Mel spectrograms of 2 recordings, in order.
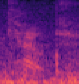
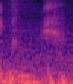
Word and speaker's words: Couch: A lot of people say couch, but it's Cooch.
